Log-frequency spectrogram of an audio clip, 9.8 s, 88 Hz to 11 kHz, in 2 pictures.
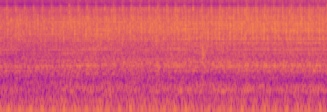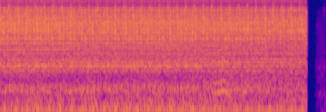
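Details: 2007 Chevy Tahoe 5.3L Gen IV Vortec flex-fuel V8, 4L60E, 301,000 miles, cold idle, about 45 psi oil pressure despite high-volume pump: busy, uneven lifter ticking chatter with wind noise outdoors; AFM lifter collapse from low oil pressure.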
